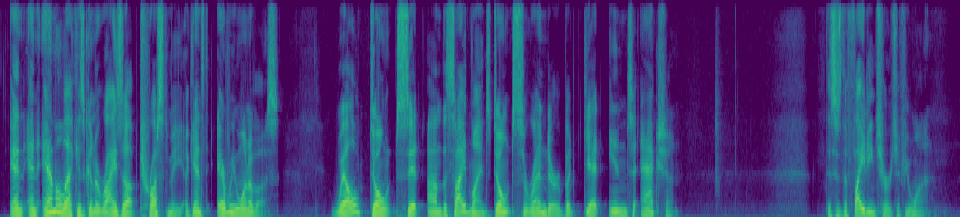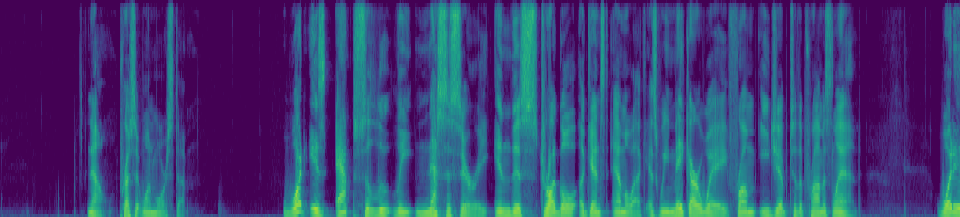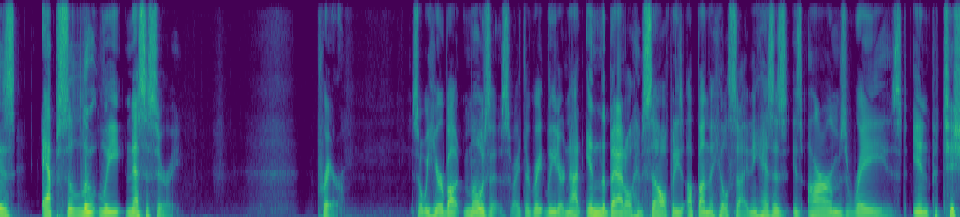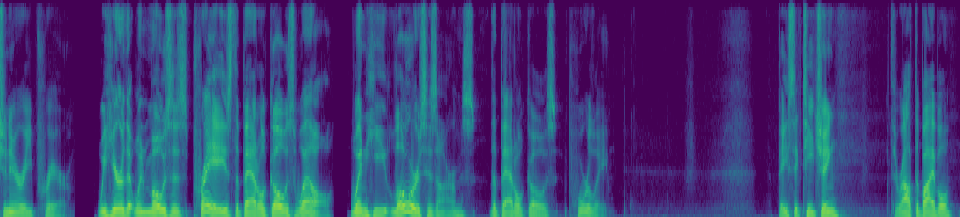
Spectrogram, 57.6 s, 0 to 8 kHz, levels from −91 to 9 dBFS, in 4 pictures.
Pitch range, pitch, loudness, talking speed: 100-150 Hz, 125 Hz, -17 LUFS, 125 wpm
